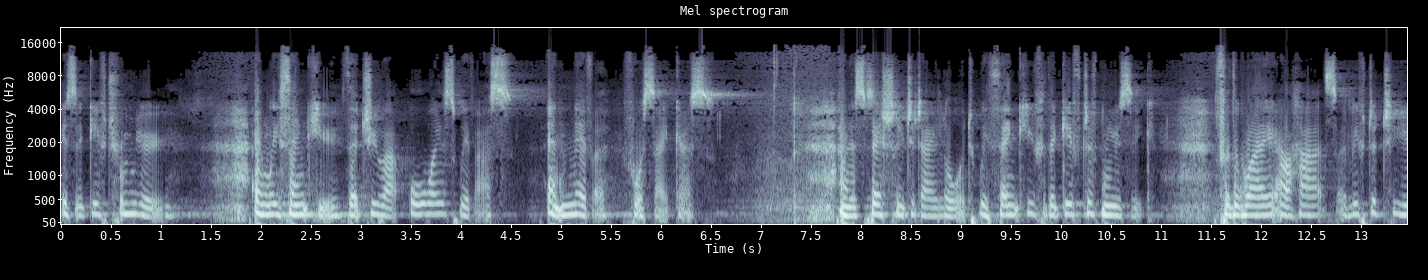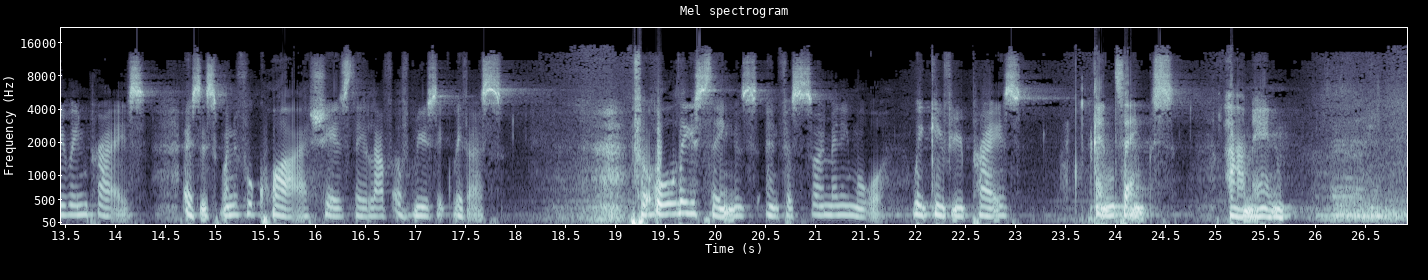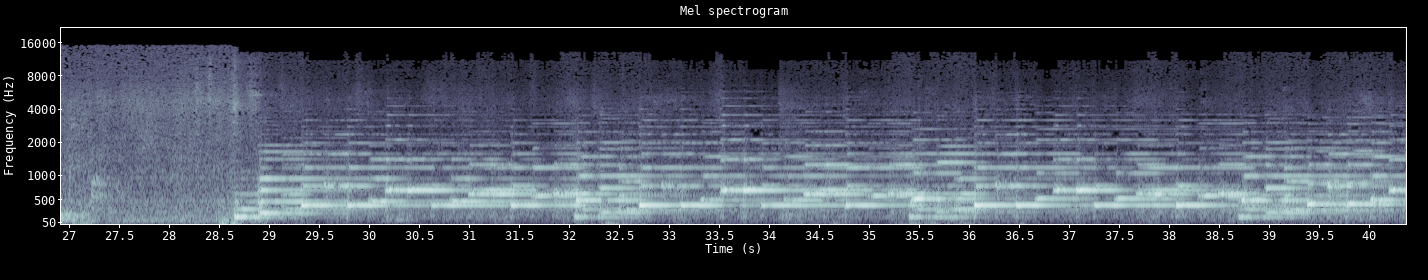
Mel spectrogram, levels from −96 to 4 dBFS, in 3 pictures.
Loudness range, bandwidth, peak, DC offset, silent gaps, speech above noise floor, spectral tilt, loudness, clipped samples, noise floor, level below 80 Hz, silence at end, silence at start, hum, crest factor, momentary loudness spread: 4 LU; 15.5 kHz; 0 dBFS; under 0.1%; none; 25 dB; -4 dB/octave; -12 LUFS; 0.1%; -36 dBFS; -30 dBFS; 0 s; 0 s; none; 12 dB; 13 LU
